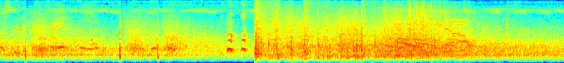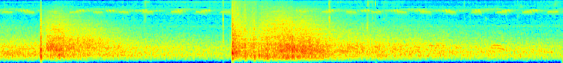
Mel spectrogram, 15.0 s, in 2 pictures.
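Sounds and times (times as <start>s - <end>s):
firework bangs with echo: 0.0s - 14.5s
insects chirping: 0.0s - 15.0s.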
